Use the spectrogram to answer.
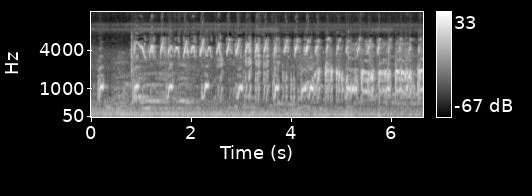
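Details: White-breasted waterhen call (srimbok, truwok, ruak-ruak) played to lure wild birds: a gurgling start, then a rapid string of clipped, nasal notes with high squeaky edges, growing denser toward the end.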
